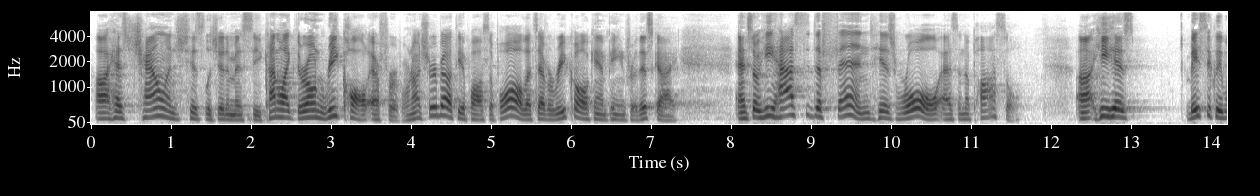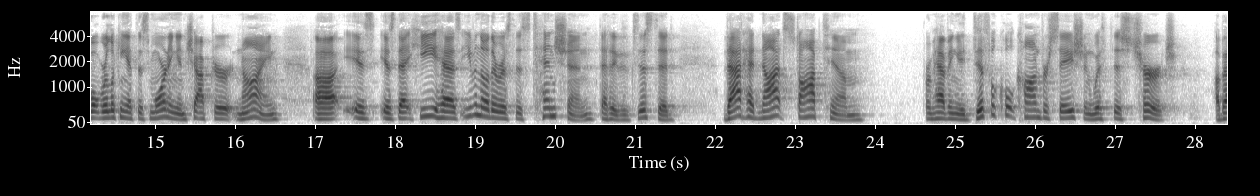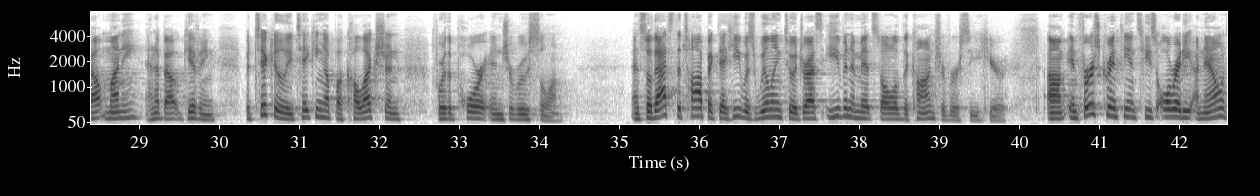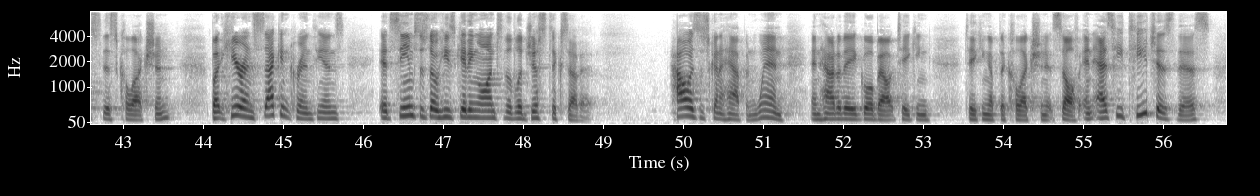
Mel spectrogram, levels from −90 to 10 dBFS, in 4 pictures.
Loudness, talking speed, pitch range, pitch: -19 LUFS, 170 wpm, 145-195 Hz, 160 Hz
